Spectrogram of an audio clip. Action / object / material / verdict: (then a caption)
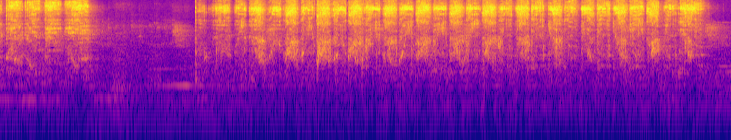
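scrape / steel knife blade on an abrasive whetstone / stone / none. A steel knife blade is held at an angle and scraped along a dark grey solid whetstone with fingertip pressure to sharpen it. A brief burst of scraping is followed by a quiet pause, then about seventeen quick, steady back-and-forth rasping strokes. The strokes are bright and hissy, with almost no low end.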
